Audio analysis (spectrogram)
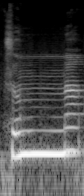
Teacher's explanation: یہاں پہ میم کے اوپر شد ہے تو ہم یہاں پہ غنہ کریں گے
